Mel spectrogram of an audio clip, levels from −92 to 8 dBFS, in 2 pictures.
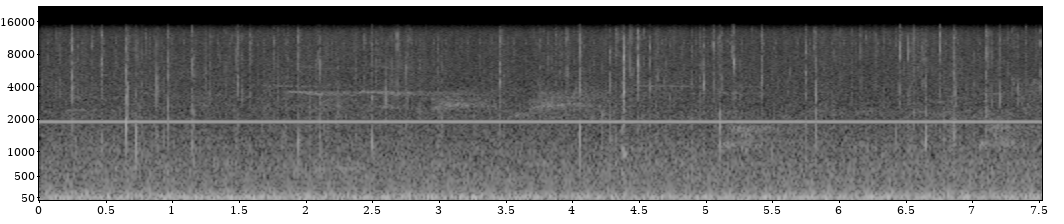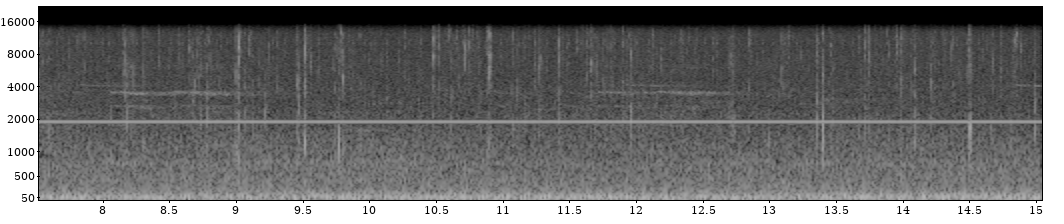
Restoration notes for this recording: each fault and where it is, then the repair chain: mains buzz 60 Hz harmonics 11 −33 dBFS
whistle 1,900 Hz −31 dBFS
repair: hum removal 60 Hz, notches 11
notch filter 1,900 Hz, Q 30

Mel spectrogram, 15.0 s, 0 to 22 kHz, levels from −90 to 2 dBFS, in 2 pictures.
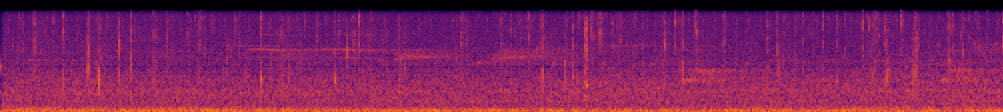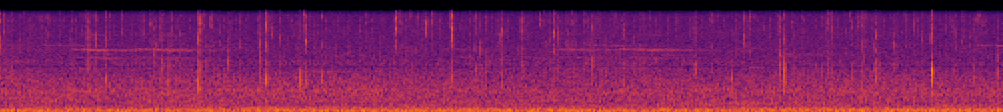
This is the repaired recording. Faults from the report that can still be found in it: none of them is left

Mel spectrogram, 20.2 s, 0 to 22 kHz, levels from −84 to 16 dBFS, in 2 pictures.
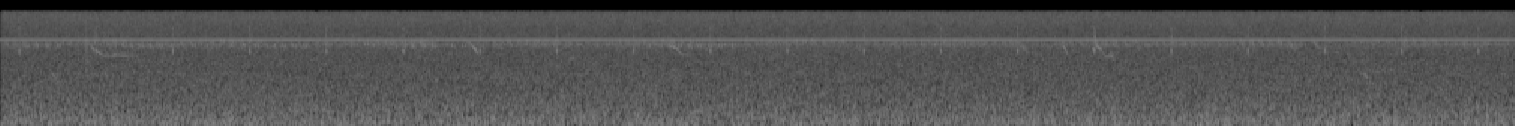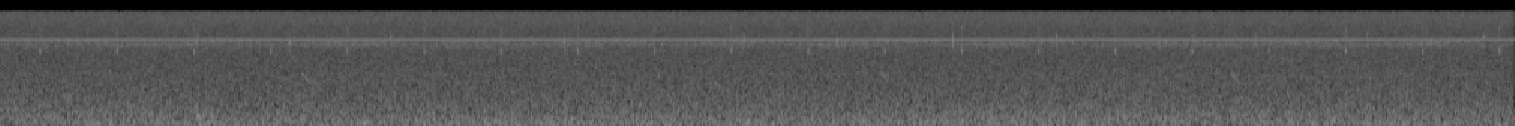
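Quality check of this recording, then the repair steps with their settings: whistle 6,800 Hz −36 dBFS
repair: notch filter 6,800 Hz, Q 30

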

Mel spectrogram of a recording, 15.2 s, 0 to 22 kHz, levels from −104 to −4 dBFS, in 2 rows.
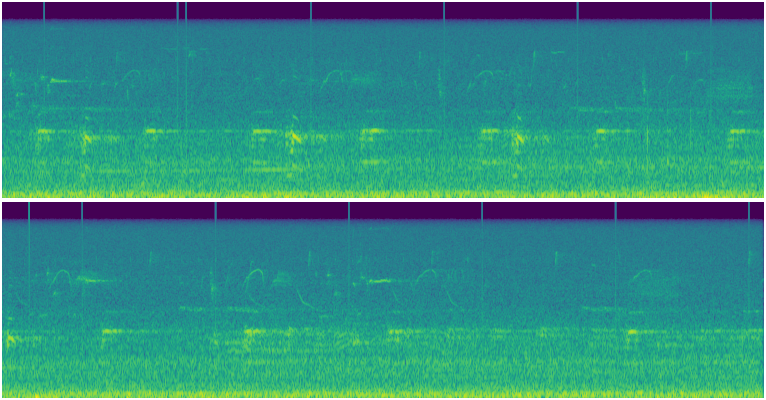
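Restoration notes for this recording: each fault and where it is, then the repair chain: scratch tick 45 rpm
0:01.85: click −7 dBFS
0:07.90: click −2 dBFS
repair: click removal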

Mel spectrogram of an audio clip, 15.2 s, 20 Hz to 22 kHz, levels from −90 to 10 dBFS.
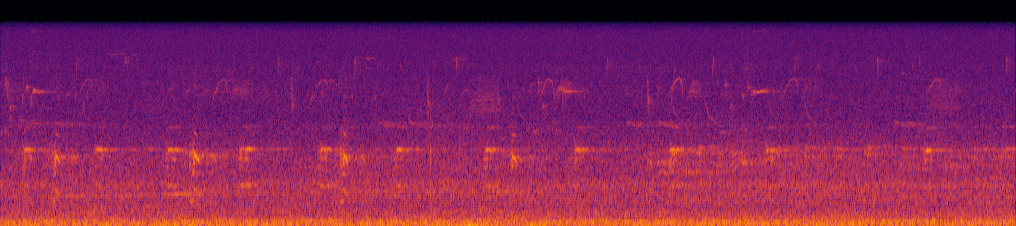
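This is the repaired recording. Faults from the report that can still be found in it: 0:01.85: click

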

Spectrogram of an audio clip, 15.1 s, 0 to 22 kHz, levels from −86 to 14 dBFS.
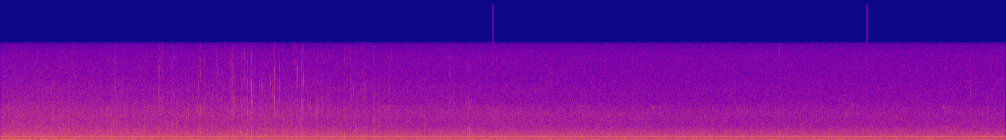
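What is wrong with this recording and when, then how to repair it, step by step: whistle 620 Hz −31 dBFS
0:07.40: click
0:13.01: click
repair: click removal
notch filter 620 Hz, Q 30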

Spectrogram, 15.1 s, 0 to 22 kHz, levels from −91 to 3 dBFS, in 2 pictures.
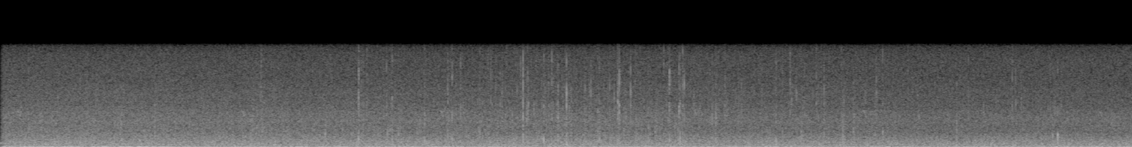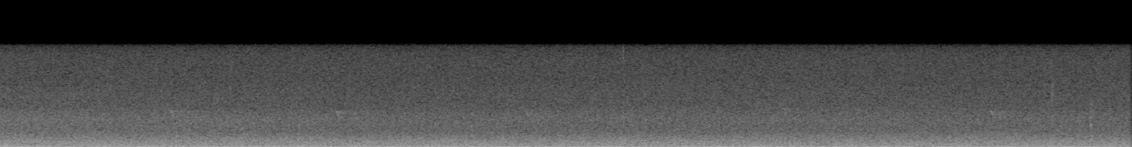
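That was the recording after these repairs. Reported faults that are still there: none of them is left

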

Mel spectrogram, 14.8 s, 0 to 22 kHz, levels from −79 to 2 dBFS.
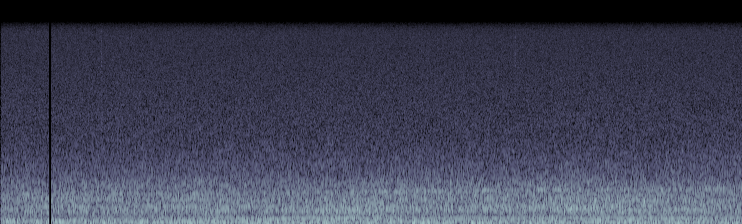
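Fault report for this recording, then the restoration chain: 0:00.97–0:01.01: drop-out 40 ms
0:13.35: click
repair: click removal
repair the gap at 0:00.97, 40 ms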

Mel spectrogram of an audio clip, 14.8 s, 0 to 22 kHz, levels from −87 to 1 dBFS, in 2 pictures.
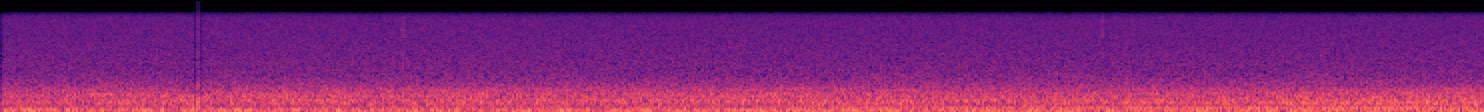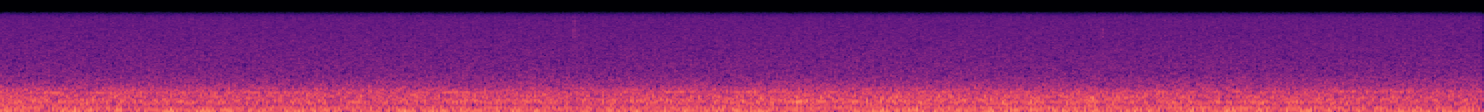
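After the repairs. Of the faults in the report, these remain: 0:13.35: click

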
